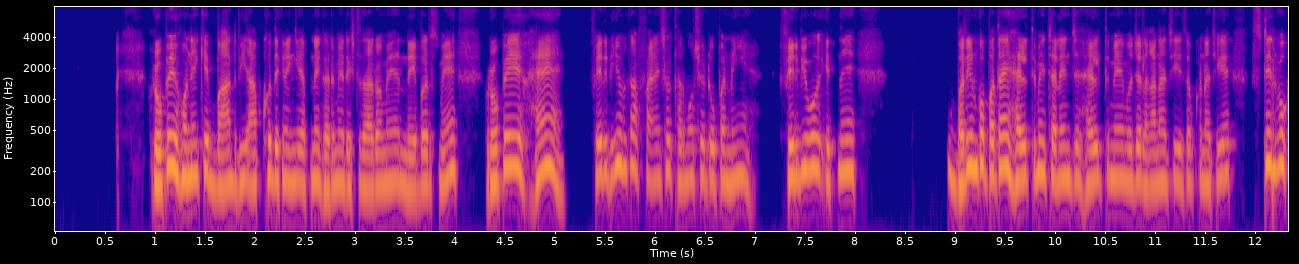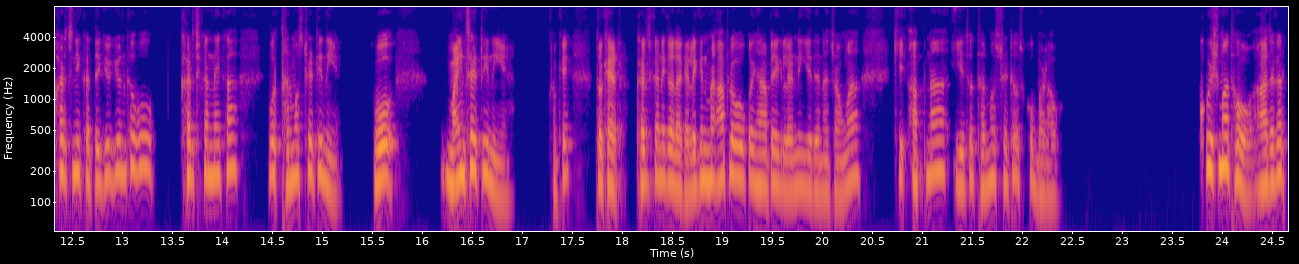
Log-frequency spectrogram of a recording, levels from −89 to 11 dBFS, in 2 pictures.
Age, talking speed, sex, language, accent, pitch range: 30-49, 235 wpm, male, Hindi, native, 150-190 Hz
